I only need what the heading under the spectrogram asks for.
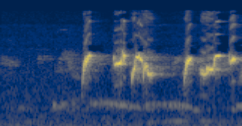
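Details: A loud, quick series of bright rolling warbles with a faint low whistle beneath, from the Indo double-style master song of a red-whiskered bulbul, played for young birds to copy.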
